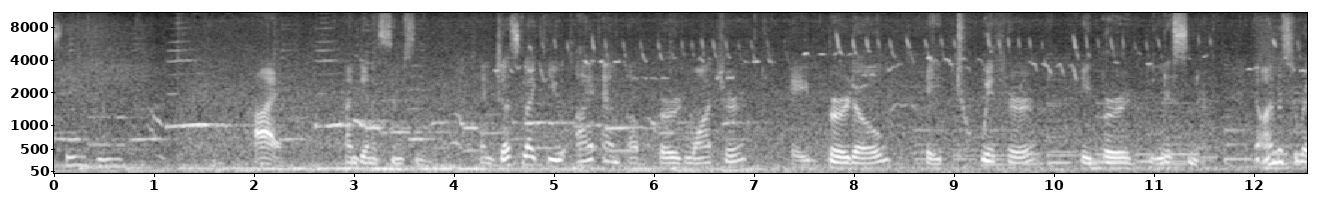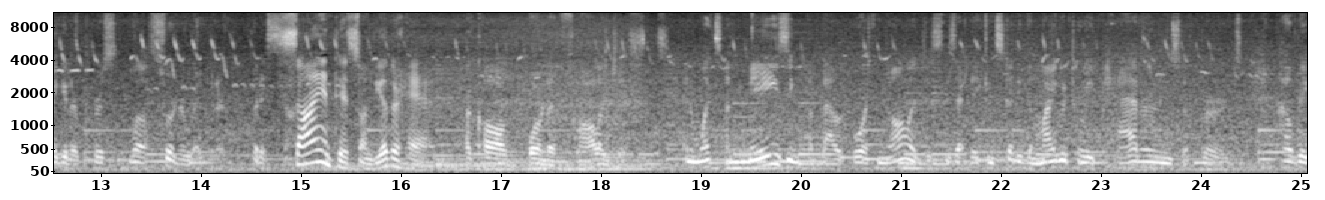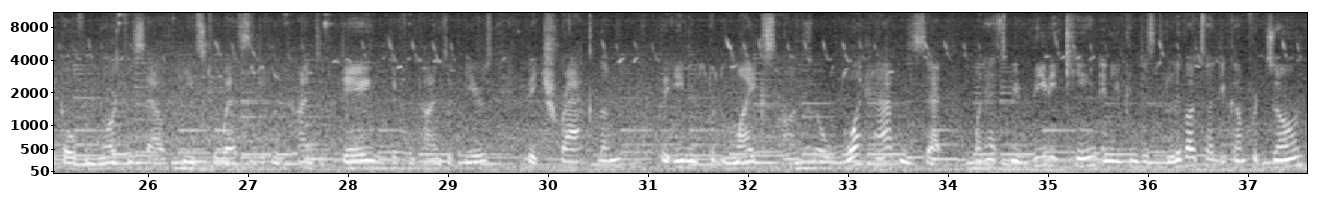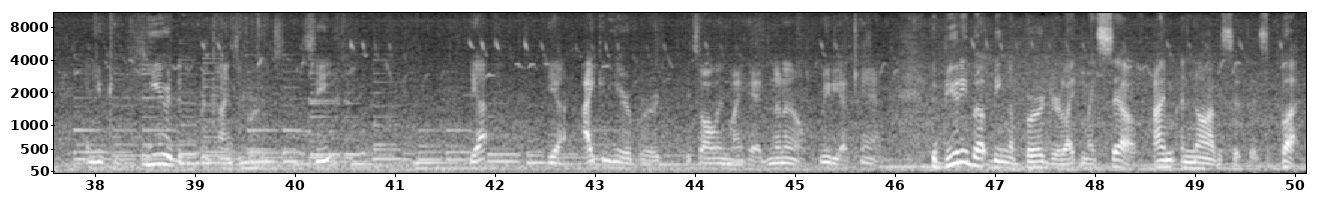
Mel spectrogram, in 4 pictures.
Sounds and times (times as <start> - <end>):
Speech: 0.0 - 0.7, 2.0 - 3.7, 4.3 - 40.5, 41.8 - 50.1
Music: 0.0 - 50.1.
